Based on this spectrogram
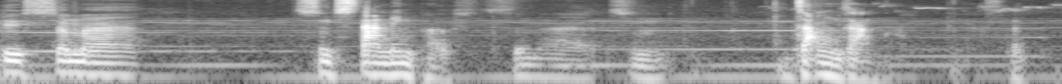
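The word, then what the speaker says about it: Zhan Zhuang: So today we're going to do some standing posts, some zhangzhang. That's the correct way to pronounce it.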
